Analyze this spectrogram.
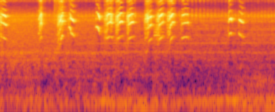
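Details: Young drongo on a master lure track: sharp high chirps in short irregular runs and pauses, backed by a continuous low hum.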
